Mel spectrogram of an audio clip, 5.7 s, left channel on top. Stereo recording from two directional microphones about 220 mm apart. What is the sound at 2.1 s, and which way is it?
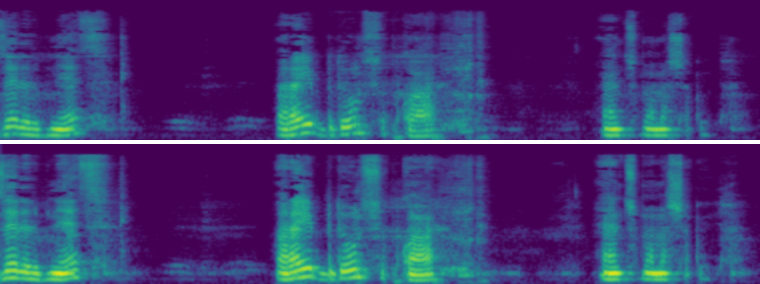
Speech, 45° right (ahead or behind).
